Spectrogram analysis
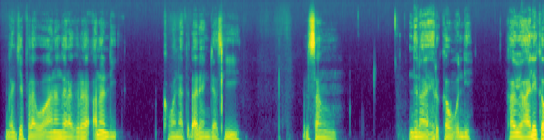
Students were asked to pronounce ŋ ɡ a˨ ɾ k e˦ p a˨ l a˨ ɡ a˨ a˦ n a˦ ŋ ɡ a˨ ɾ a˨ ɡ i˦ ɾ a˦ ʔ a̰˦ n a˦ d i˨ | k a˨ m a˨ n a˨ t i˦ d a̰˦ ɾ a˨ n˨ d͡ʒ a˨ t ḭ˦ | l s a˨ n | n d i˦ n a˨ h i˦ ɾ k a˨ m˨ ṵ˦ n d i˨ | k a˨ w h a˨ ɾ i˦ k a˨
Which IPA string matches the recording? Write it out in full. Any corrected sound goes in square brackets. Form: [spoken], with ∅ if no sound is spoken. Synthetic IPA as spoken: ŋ ɡ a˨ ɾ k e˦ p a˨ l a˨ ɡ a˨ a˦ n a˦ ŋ ɡ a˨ ɾ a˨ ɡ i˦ ɾ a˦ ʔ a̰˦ n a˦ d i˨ | k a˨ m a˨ n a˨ t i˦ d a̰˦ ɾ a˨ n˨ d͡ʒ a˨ [s] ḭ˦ | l s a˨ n | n d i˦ n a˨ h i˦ ɾ k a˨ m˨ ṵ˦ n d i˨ | k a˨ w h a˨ [l] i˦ k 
